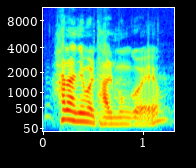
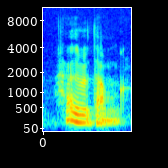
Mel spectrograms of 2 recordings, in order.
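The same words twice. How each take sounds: First: Said in the usual way. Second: 하나님을 닮은 거 repeated much softer, almost to herself; soft echo. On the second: Shown as a demonstration. Pastor echoing her own point softly to the congregation. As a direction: let the repeat fall away into a murmur. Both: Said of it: "repeats the phrase quietly".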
